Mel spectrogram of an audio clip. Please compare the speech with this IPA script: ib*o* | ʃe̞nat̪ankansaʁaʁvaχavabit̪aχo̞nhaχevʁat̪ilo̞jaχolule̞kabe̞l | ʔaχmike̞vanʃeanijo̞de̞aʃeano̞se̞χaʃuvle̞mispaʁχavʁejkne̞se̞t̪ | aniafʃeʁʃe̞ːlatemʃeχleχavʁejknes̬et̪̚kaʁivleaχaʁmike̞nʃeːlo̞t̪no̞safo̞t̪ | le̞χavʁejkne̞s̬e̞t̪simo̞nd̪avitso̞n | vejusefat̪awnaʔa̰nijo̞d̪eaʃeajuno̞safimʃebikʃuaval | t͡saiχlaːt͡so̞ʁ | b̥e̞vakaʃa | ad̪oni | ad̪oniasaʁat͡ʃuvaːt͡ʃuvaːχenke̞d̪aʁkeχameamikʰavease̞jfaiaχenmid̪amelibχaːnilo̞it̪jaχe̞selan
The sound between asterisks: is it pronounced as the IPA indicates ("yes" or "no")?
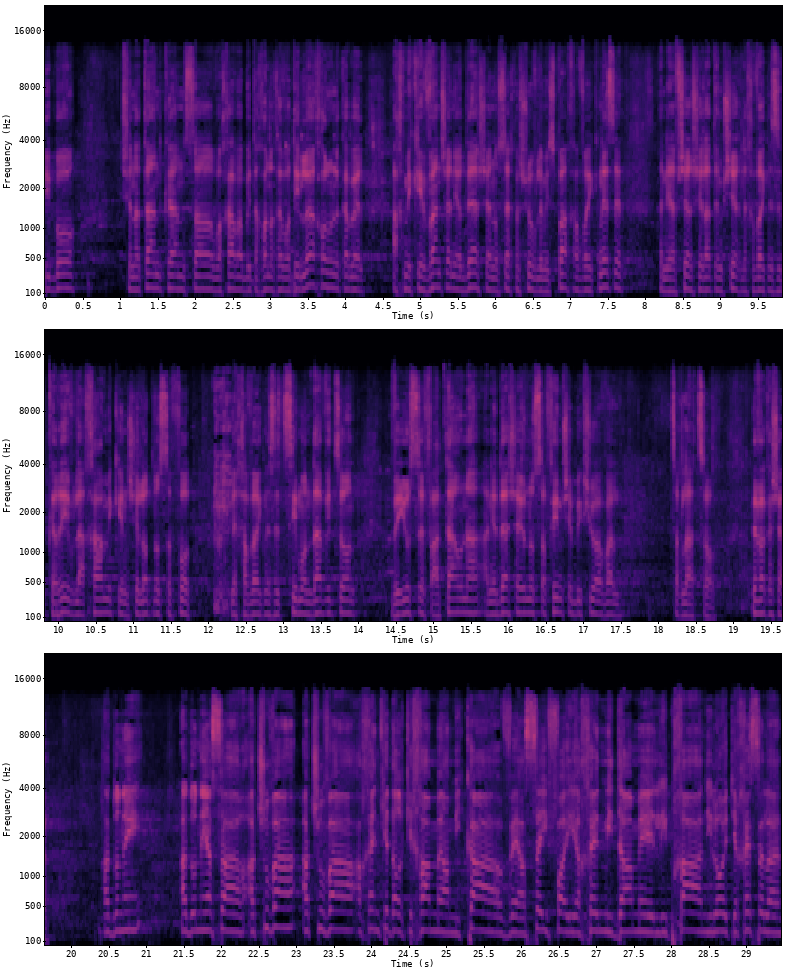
yes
